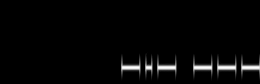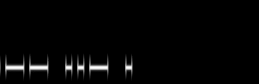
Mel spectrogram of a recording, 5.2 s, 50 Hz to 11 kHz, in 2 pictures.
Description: Morse code, heard as a keyed tone, about 20 wpm, 700 Hz. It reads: K0UE
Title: USA Call Signs - 4 Characters - 4x Character Spacing - 20wpm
